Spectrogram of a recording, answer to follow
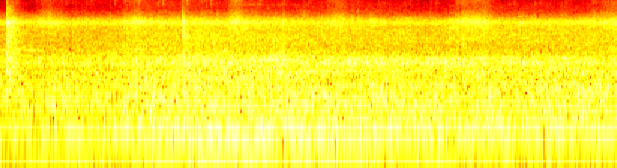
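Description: Steady background noise like distant engines or road traffic, with a single sharp click at the very start.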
